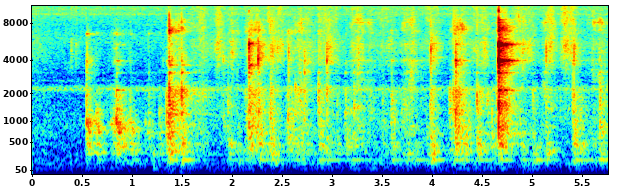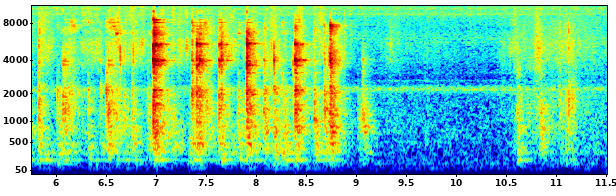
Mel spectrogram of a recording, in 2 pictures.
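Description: A nut on a Harley-Davidson Deuce trike being wound on by hand, a quiet run of ratcheting clicks coming in short irregular bursts, close by and otherwise alone.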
